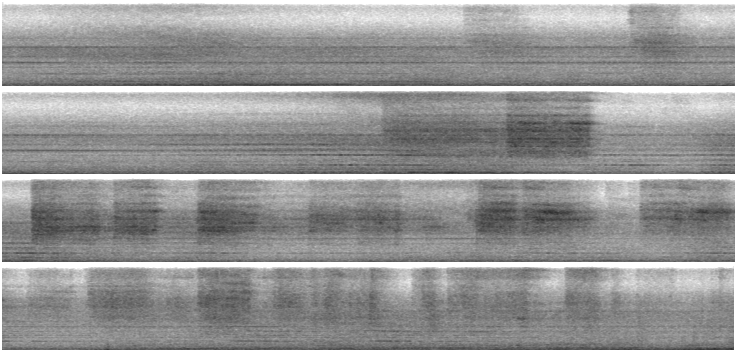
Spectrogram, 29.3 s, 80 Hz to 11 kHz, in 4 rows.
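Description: Deutsche Bahn ICE 4 high-speed train rolling slowly past at close range, with a steady electric hum; from about eleven seconds in, repeated high-pitched wheel squeals come and go and the sound grows louder.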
